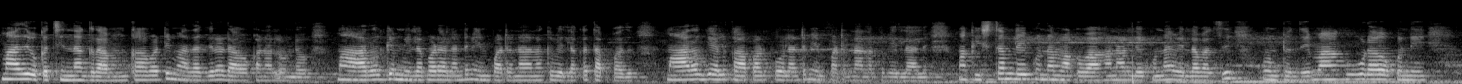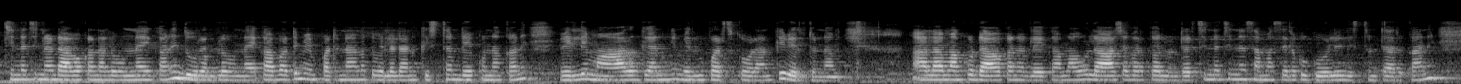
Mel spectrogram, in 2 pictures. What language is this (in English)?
Telugu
